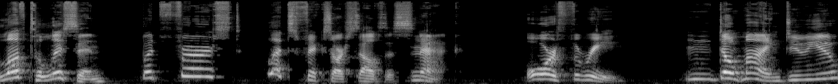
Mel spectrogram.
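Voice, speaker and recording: A woman speaks very slowly in a put-on character voice pitched high. The recording is very clean, with a silent background. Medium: read story. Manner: clipped, breezy phrases.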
